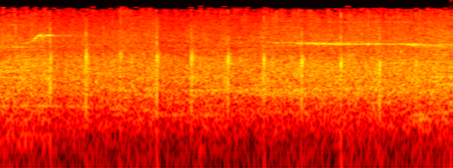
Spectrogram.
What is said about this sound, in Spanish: Fuerte aplauso para nuestra Orquesta Filarmónica de la UNAM y para nuestros solistas del pájaro Q nuestro director, el maestro Luis Manuel Sánchez.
